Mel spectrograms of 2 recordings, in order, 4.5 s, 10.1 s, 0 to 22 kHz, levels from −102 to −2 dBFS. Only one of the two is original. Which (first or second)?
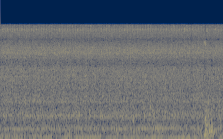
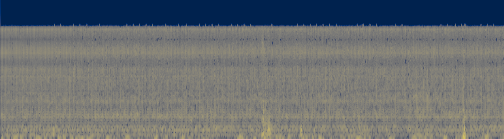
first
